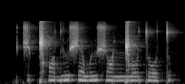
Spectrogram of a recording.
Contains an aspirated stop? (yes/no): yes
